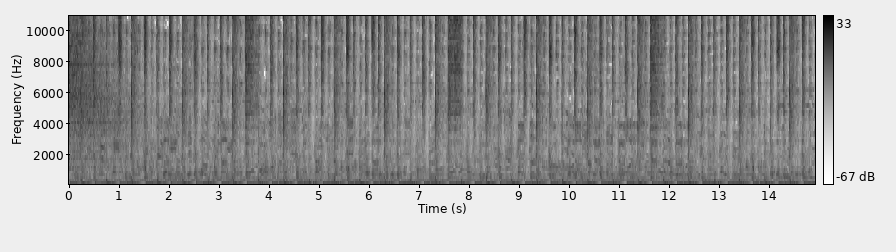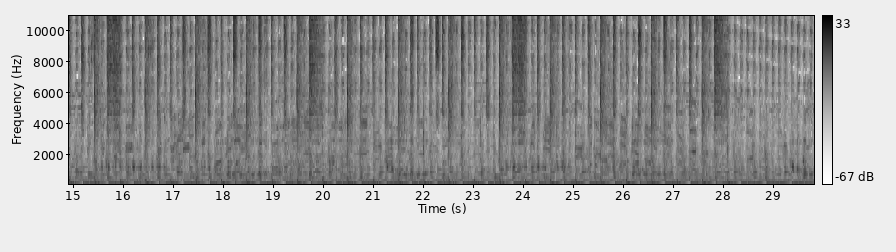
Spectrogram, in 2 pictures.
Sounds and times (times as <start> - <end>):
Disco: 0.0 - 29.8.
